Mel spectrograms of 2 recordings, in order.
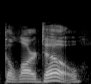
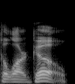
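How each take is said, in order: First: The consonant before the final vowel is D. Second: The consonant before the final vowel is G. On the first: The speaker calls it right. "with a with a D" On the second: The speaker calls it wrong. "with a with a G"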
